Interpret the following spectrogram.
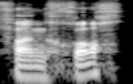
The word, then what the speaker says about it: Van Gogh: The story behind the title is that apparently people pronounce this name, the first one, the artist, the painter, people pronounce it differently across the world. Right? And so the original true pronunciation of this name is very close to like a spitting sound. So that's I think how the Americans pronounce it.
